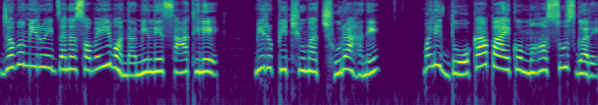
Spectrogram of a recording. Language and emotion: Nepali, sad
